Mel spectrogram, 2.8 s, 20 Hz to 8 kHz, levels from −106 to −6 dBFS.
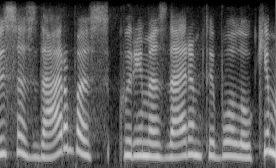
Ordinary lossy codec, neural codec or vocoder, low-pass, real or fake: Opus, 32 kbps; none; 7.2 kHz; real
